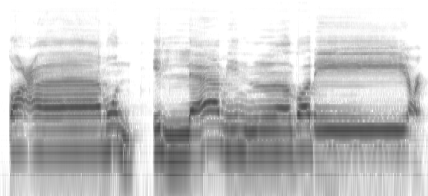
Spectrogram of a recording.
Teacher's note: और यहाँ पे ताआमुन नहीं पढ़ना, त्वा पढ़ना है, ताआमुन इल्ला मिन ज़री। इस मीम के ऊपर गुन्ना नहीं करेंगे, क्योंकि आगे अलिफ है हरूफ हल्की में से।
